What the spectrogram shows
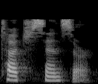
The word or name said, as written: touch sensor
